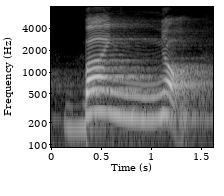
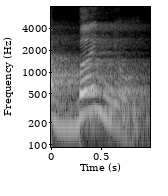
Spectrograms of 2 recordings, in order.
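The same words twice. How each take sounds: First: "Banho" stretched slowly, lingering on the nh; drawn-out word. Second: Said in the usual way. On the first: Shown as a demonstration. Teacher showing N H is one sound, stretched word. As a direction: draw out "Banho" to expose the nh. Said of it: "um só som". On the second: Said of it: "Na palavra banho".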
